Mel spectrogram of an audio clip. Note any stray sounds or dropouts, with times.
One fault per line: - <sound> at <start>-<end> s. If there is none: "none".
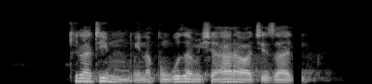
- dropout at 2.9-3.0 s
